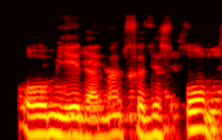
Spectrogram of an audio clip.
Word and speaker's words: Om: So, Om, we need to keep in mind that it's made of three letters. The syllable is made of 3 letters. A, U, Ma. And this is how the Sanskrit works. So, A, U, Ma doesn't become it becomes Om.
